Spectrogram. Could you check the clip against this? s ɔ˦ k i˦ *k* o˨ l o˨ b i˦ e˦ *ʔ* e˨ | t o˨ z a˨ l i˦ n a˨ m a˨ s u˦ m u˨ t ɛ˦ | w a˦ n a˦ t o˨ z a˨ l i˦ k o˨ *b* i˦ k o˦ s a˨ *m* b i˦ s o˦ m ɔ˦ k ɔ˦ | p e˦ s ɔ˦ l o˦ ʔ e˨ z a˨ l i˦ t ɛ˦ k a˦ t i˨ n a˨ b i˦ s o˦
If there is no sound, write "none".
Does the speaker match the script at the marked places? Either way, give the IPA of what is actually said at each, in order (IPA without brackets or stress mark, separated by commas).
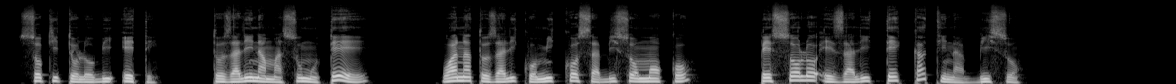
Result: t, t, m, none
